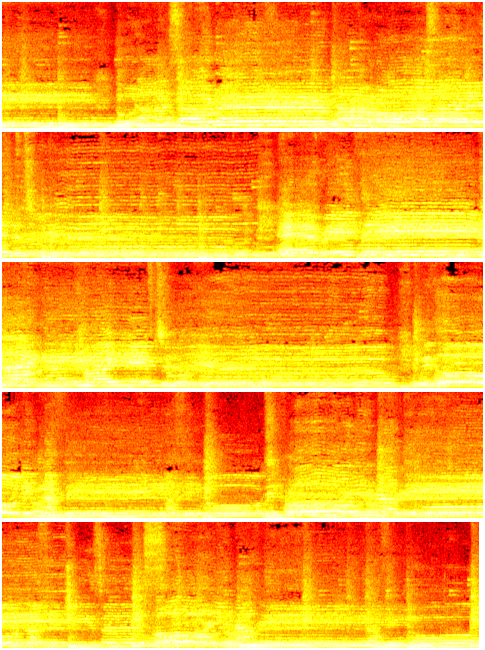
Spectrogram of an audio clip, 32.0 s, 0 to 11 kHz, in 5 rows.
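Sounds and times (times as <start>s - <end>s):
group singing praise song: 0.0s - 32.0s.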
